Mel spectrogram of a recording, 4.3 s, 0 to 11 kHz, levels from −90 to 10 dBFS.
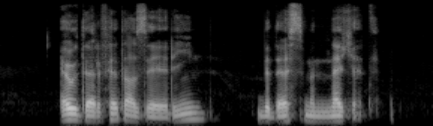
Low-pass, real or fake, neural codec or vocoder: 9.9 kHz; fake; codec, 24 kHz, 3.1 kbps, DualCodec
